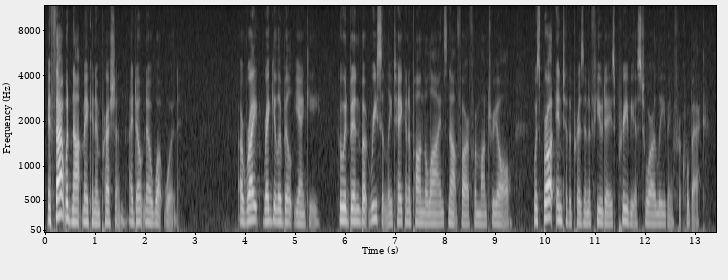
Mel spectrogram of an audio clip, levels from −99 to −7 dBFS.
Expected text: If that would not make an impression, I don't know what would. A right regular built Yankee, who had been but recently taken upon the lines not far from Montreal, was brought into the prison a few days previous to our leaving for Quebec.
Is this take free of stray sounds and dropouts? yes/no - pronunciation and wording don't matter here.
yes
